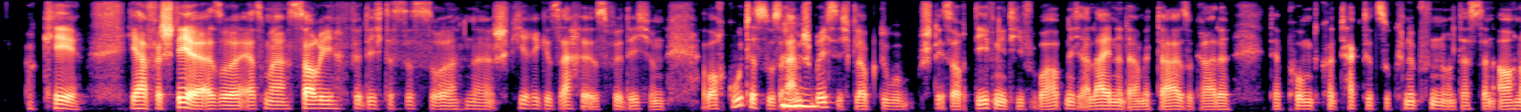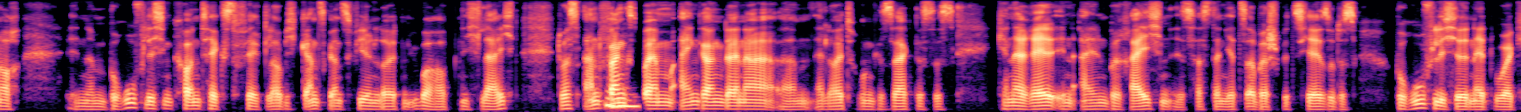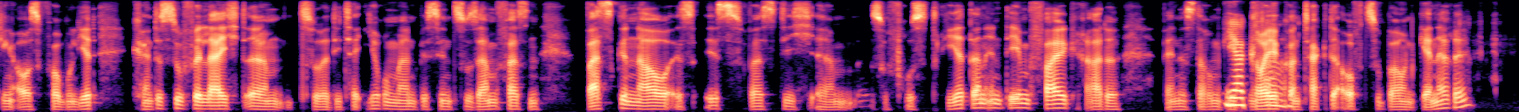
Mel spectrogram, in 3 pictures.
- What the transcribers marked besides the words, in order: none
- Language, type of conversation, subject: German, advice, Warum fällt mir Netzwerken schwer, und welche beruflichen Kontakte möchte ich aufbauen?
